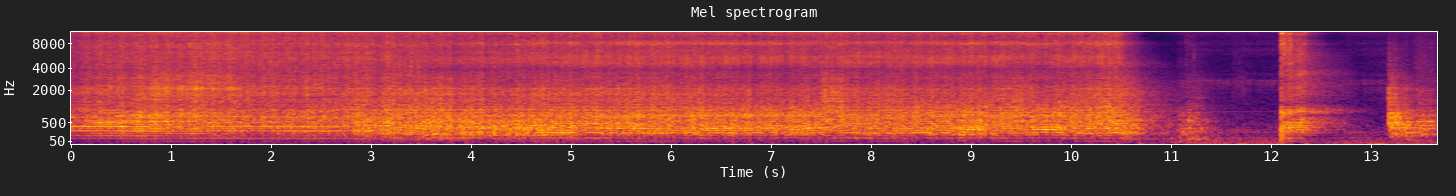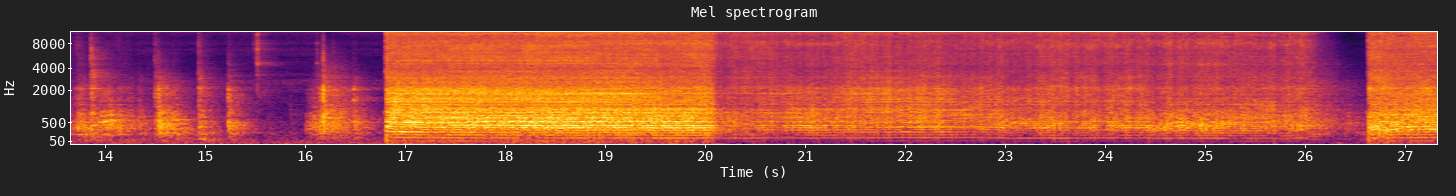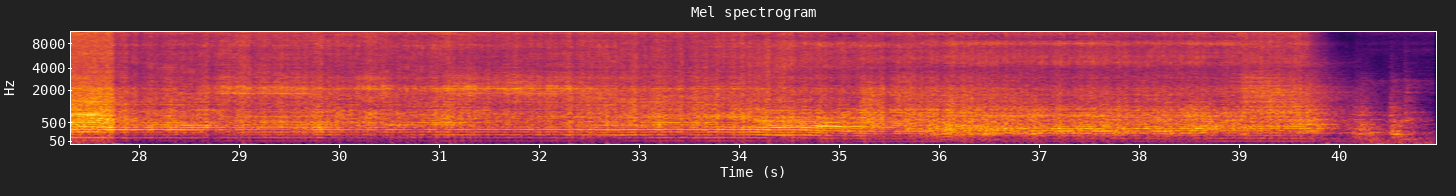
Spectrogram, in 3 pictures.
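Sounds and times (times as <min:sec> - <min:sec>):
power flanging tool hammering metal: 0:00.0 - 0:10.9, 0:16.8 - 0:40.2.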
